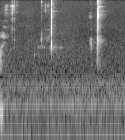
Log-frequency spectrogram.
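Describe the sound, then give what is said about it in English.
Two sharp, faint clicks about a second apart as a key of the double-sided kind turns to unlock a lock, with little else around them. “I've got to unlock this one. I don't like the way the keys go into these, though.”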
